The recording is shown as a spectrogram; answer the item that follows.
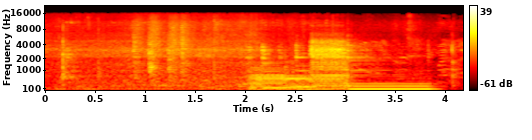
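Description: Live band's electric guitar and bass through amplifiers: low-level noise and small clicks at first, then about two seconds in a loud chord comes in and is held before cutting off just before the end.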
